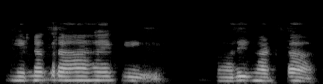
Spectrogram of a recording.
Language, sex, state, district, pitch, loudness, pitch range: Hindi, female, Uttar Pradesh, Gorakhpur, 185 Hz, -26 LUFS, 175-190 Hz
